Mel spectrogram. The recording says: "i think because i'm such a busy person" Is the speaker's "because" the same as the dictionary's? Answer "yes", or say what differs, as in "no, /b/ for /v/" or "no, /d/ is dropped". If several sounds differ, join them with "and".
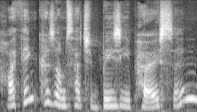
no, /z/ is dropped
